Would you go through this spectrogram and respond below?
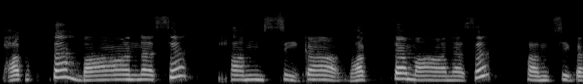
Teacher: దీంట్లో భ అన్నది మహా ప్రాణం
